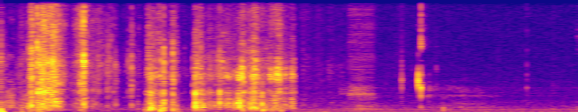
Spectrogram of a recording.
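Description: Yellow padded paper mailer envelope rustling and crinkling as it is handled and opened, for about two seconds, then a quieter stretch with a single light click.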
